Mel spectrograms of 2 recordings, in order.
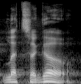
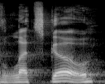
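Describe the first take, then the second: First: An extra vowel sits between the two words. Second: The consonants join with no vowel between. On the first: The speaker calls it wrong. "add a shadow vowel in between consonants" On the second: The speaker calls it right. "instead of let's go"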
